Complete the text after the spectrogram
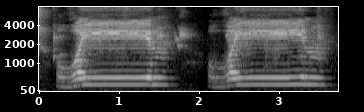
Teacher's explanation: تو ادنا حلق سے غین ادا ہوتا ہے، حلق کا شروع والا حصہ۔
